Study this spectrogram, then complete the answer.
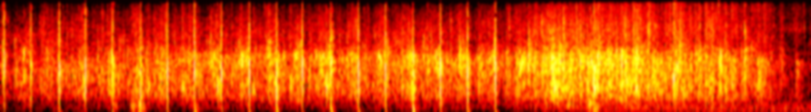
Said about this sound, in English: So as the body of Christ, as a family, we want to take a moment to praise and thank the women of this church for fearing the Lord. Would you give them a round of applause with me?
